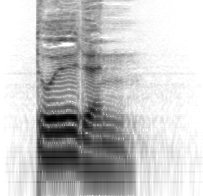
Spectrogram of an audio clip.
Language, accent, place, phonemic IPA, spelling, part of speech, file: German, Germany, Berlin, /ˈdʊldən/, dulden, verb, De-dulden.ogg
- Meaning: 1. to endure 2. to condone; to tolerate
